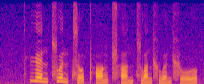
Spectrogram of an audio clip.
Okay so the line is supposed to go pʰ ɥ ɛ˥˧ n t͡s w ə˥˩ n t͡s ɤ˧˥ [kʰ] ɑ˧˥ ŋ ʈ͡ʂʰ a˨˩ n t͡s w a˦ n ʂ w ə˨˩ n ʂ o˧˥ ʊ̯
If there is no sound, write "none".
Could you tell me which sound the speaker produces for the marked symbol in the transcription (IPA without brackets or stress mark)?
pʰ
